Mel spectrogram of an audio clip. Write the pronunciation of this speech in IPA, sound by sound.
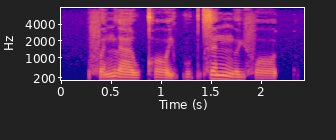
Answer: f ɐ˨˥ n l aː˨ w kʰ ɔː˨˩ j kʷ ɐ˨ k̚ t͡s ɐ˥ n ŋ ɵ˧ ɥ f ɔː˨ t̚

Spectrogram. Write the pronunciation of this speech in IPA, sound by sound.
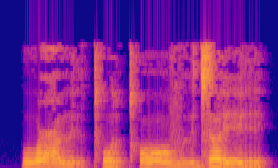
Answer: o˧˥ ʕ ɘː˩˧˩ r tʰ o˥ r tʰ ɔː˧˥ v ɨ˧˥ d͡z ɐ˥ ɾ e˧˥ r

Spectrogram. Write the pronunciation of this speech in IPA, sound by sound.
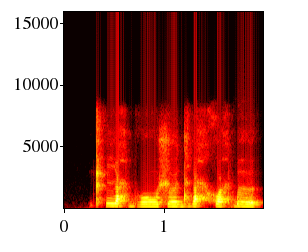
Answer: ʈʰ iː ħ bʱ oː ʃ ø dʱ i ħ x o ħ ɓ ɘ

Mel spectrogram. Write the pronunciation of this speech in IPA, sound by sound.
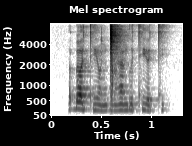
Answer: ɗ ɐ˦ tʲ ɔ̃˨ ɡ͡ǀ æ̃˦ ɡ ə˦ tʲ ɐ˨ tʲ

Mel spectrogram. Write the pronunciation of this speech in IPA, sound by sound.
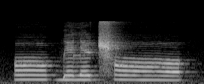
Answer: ɔː ɡ͡b ɛ l ɛ ʈ͡ʂʰ ɔː

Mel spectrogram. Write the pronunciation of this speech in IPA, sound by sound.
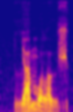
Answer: ʎ a m o lˠ ɯ ʒ

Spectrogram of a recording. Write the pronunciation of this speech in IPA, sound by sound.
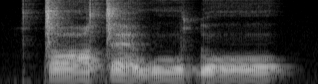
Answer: t ɑ t æ w u ɗ o

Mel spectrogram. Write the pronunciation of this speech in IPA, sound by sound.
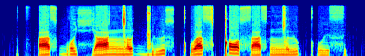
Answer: t͡sʼ a˩˧ s ɡʷ ə˧ ç a˩˧ ŋ͡ǀ ə˧˥ ɡ͡ǁ ʉ˧˥ s kʷʼ a˧˥ s ǃ ɔ˥ s a˩˧ s ŋ͡ǀ ʉ˧˥ kʷʼ i˧ s

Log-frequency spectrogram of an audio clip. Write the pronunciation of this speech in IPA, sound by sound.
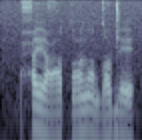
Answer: ħ ɛː ʕ ɯ tˤ ũ l ũ dˤ ɛ ɖ ɛː

